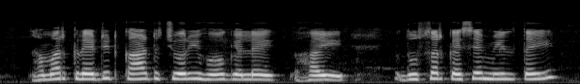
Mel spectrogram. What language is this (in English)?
Magahi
